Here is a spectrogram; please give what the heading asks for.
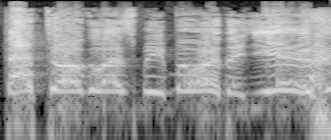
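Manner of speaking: high shouted taunt; mock drunk girlfriend shout. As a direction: yell it like a drunk woman showing off.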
